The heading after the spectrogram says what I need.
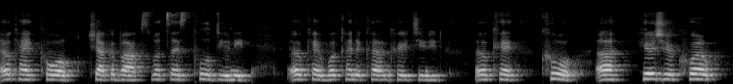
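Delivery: routine, transactional, businesslike sales delivery. Coaching on pool consultations, showing how not to sound: transactional tone. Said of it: "don't sound transactional. Like, to them, this is a big deal. If you sound like".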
